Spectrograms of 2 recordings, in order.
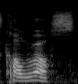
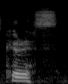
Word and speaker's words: Culross: I'll put a caption up because it's, if you want to say it logically, it's Culross, but it's not. It's Culross, apparently. But I think you have to have a Scottish accent to say it properly.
